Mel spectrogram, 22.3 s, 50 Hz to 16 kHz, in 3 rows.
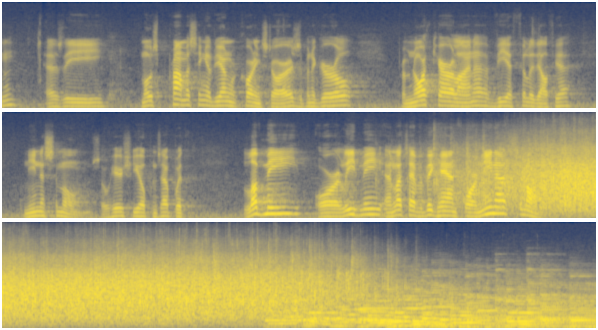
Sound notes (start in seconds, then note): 13.6 audience applauding; 18.1 jazzy piano music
